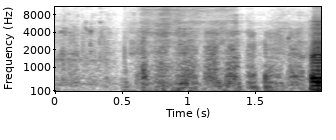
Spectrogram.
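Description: Microfibre cloth scrubbing a leather car seat to lift dried paint, a soft, uneven rubbing noise that starts about half a second in.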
